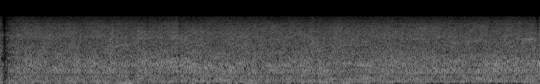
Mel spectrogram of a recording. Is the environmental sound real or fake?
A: fake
